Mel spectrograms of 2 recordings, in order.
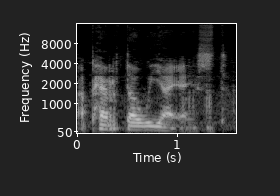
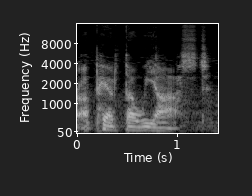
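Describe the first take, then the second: First: Via and est are spoken as separate syllables. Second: Via and est are merged into one syllable.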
